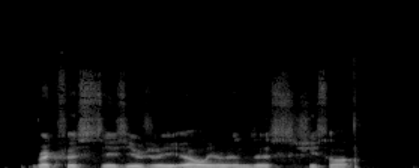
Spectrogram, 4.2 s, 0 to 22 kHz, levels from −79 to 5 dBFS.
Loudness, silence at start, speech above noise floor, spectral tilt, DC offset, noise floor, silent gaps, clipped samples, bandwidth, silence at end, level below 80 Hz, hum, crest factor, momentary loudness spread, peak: -31 LUFS; 0.35 s; 47 dB; -6.5 dB/octave; under 0.1%; -77 dBFS; none; under 0.1%; 13.5 kHz; 0.6 s; -64 dBFS; none; 20 dB; 13 LU; -12 dBFS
